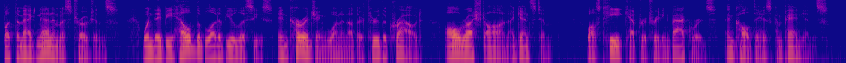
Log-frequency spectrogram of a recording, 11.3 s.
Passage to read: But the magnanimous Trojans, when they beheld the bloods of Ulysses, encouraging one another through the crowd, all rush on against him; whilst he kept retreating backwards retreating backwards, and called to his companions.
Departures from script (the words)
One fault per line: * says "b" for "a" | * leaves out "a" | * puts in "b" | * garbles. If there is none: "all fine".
* says "blood" for "bloods"
* says "rushed" for "rush"
* leaves out "retreating backwards"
